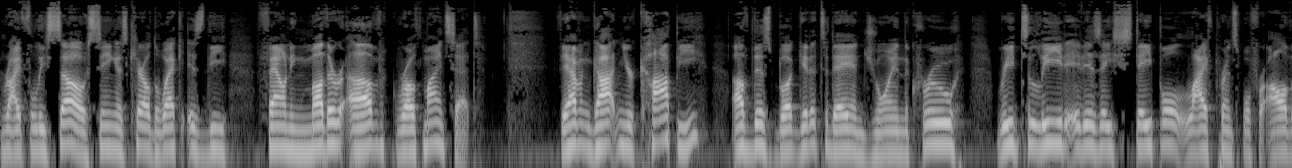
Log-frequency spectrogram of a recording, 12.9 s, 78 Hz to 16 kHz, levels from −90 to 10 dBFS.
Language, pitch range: English, 120-155 Hz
